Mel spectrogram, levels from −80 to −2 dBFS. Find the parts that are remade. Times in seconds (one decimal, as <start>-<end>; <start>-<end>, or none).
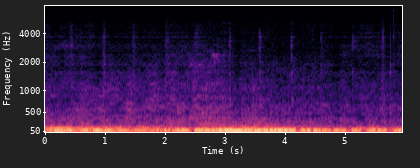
0.0-2.7; 4.6-6.0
